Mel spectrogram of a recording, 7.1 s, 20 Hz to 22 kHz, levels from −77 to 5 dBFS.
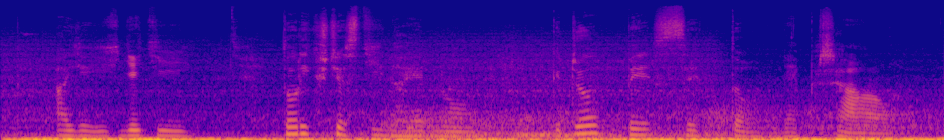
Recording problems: rain or running water; loud; throughout; 5 dB below the speech
low rumble; noticeable; throughout; 20 dB below the speech
electrical hum; faint; throughout; 60 Hz, 30 dB below the speech

